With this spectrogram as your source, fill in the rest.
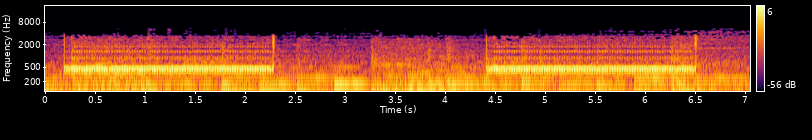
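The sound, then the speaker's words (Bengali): A phone call is placed and the ringback tone sounds: two long, even ringing tones of about two seconds each, separated by a pause, over a steady low background rumble. “মনার সঙ্গে কথা বলতে বলতে অঞ্জলিকে phone করল দিগন্ত।”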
